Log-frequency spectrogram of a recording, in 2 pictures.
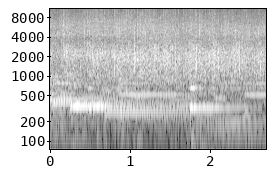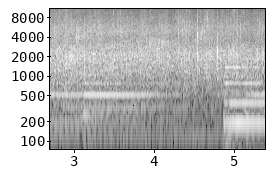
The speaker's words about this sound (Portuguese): Você gostaria de dar um aplauso ao Senhor?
